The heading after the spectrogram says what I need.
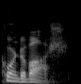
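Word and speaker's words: Corne de Vache: Corn de vag, according to Rob. I call it corn de vache. That's my pronunciation.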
